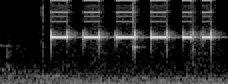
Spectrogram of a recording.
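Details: ZOLL M Series biphasic defibrillator being switched on into monitor mode during a demonstration: six short, high electronic beeps in quick succession; defibrillator power-on tone.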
